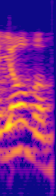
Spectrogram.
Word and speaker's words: Yoma: I don't know if you pronounce it Yuma or Yoma, by the way, that's up to you. Anyway, we'll call it Yuma the way they do in Lakewood.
